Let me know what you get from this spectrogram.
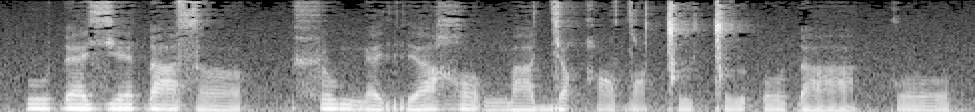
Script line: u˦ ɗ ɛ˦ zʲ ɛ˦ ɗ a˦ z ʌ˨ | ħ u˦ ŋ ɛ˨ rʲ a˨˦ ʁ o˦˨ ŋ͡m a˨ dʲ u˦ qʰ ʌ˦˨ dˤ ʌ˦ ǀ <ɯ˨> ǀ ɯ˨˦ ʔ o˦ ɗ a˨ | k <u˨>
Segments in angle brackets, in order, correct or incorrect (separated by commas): correct, incorrect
